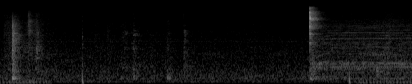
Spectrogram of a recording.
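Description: A few faint clicks, then a sharp click about three seconds in. The electric linear actuator's motor then starts a steady hum with a whine in it as the plunger begins to extend: the prop has been triggered by all three sensor boards being lit.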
